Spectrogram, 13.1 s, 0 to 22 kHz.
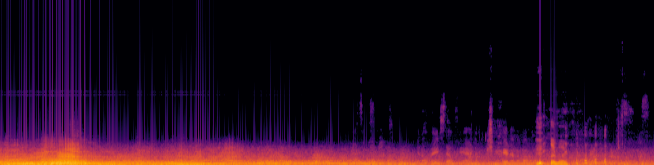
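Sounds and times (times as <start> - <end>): jets passing overhead: 0.0 - 13.0.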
